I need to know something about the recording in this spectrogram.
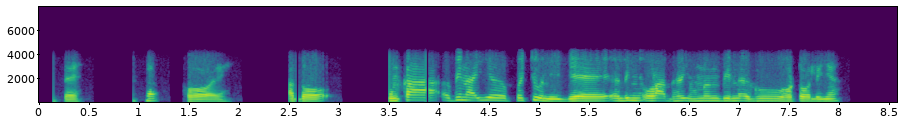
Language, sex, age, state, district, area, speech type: Santali, male, 18-30, Jharkhand, East Singhbhum, rural, conversation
